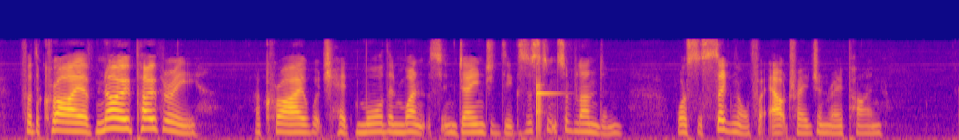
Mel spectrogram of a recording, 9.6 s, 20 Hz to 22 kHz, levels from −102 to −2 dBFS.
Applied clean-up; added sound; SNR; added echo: none; Dishes, pots, and pans / Chink, clink; 3 dB; none.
